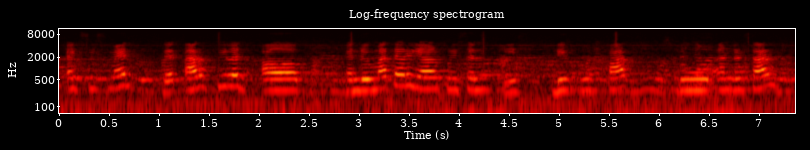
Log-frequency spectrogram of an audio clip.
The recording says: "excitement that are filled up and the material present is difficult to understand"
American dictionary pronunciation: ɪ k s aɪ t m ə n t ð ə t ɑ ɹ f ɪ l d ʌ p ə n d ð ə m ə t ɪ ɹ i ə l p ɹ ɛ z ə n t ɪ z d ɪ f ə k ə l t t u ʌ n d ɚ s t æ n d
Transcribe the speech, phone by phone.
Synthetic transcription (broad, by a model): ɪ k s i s m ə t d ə t ɑ ɹ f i l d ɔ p ə n d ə m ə t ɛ ɹ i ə l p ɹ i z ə n ɪ s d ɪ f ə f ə t t u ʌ n d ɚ s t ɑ n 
